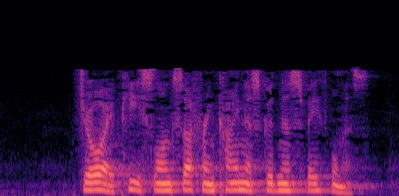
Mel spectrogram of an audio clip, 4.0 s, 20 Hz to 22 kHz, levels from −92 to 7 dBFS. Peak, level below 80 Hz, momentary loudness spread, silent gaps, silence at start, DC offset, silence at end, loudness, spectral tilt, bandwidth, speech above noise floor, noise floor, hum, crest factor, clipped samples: -10 dBFS; -58 dBFS; 7 LU; none; 0.8 s; under 0.1%; 0.3 s; -25 LUFS; -9 dB/octave; 5.4 kHz; 36 dB; -60 dBFS; none; 16 dB; under 0.1%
